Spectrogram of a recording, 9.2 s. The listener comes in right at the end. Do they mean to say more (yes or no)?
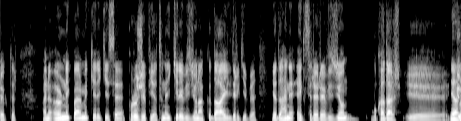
no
